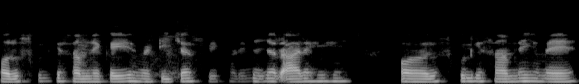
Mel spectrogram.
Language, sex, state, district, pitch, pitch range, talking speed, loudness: Hindi, male, Bihar, Supaul, 135 Hz, 130-145 Hz, 195 wpm, -26 LUFS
